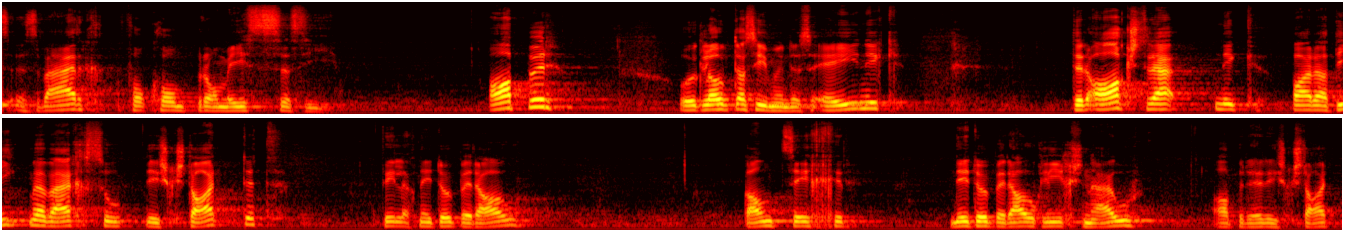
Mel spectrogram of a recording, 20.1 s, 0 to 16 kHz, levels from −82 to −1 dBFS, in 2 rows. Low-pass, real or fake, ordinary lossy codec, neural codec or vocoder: 14.4 kHz; real; none; none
